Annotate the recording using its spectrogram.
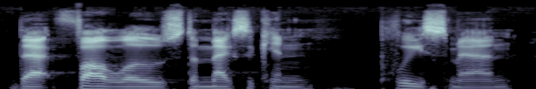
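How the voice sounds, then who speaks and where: Smooth low-voiced skeptical man. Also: flat delivery, moderate pace, a bit bright. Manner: skeptical, argumentative, analytical. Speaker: podcast co-host. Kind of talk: casual movie critique chat.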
